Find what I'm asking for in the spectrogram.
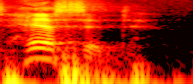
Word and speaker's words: hesed: It's hesed. You actually have to have that guttural thing, that hesed is what it really is, but I don't want to do that because you're going to think I'm trying to clear my throat.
